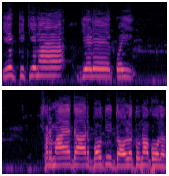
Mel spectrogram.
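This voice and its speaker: A man talks at a high pitch with fairly even intonation. His loudness stays very even. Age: old. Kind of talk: interview answer. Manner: simple, earnest.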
